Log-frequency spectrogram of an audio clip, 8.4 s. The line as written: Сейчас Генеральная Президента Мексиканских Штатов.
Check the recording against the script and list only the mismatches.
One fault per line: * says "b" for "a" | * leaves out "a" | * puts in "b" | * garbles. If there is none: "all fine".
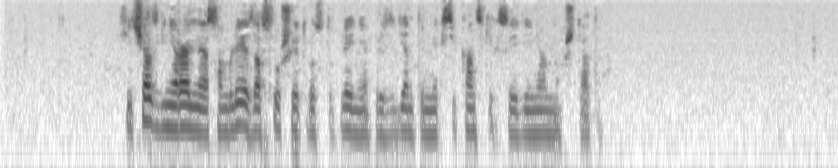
* puts in "Ассамблея заслушает выступление"
* puts in "Соединенных"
